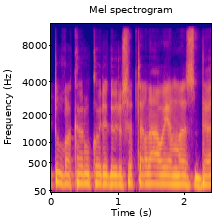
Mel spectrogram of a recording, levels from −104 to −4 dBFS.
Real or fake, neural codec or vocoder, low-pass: fake; codec, 44.1 kHz, 2.6 kbps, SNAC; 10.8 kHz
